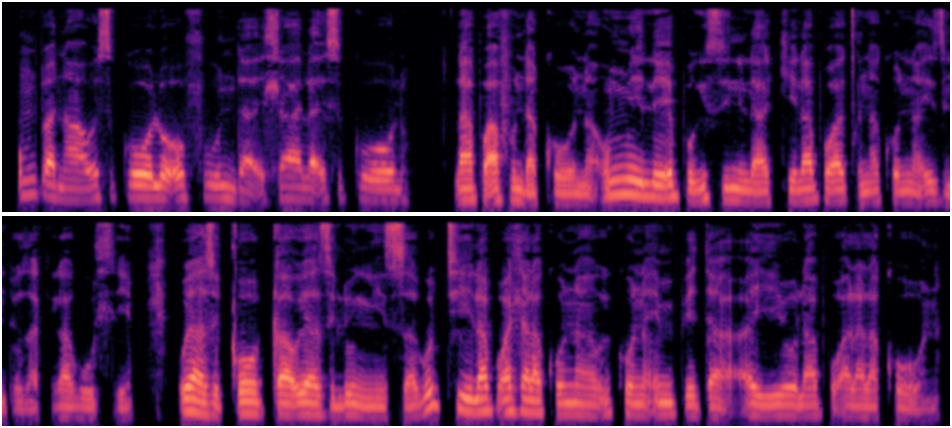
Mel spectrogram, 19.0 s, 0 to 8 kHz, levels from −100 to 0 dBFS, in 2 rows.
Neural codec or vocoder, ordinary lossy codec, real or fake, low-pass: none; MP3, 48 kbps; real; 7.2 kHz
